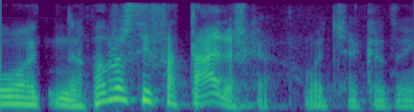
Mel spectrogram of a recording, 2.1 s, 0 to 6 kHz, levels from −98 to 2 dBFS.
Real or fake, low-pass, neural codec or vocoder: real; 5.4 kHz; none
